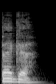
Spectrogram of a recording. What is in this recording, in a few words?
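"beggar", en, uk British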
